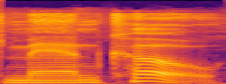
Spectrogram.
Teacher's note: with a hard K and a clipped O sound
